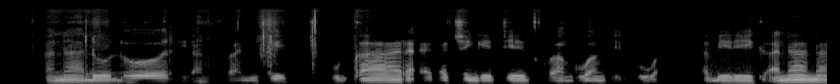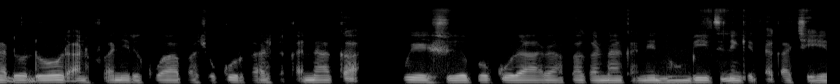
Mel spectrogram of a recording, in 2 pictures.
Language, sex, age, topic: Ndau, male, 18-24, health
